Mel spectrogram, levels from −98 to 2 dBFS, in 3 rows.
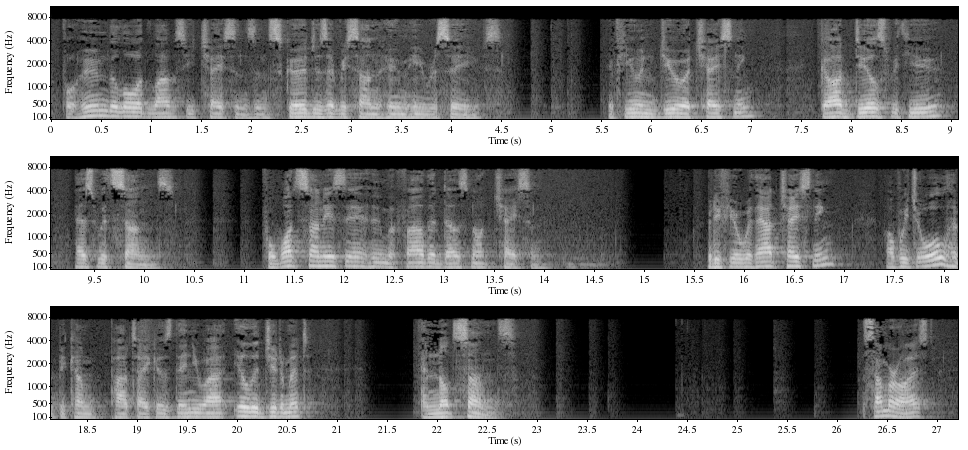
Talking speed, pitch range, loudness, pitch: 125 wpm, 105-125 Hz, -20 LUFS, 115 Hz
